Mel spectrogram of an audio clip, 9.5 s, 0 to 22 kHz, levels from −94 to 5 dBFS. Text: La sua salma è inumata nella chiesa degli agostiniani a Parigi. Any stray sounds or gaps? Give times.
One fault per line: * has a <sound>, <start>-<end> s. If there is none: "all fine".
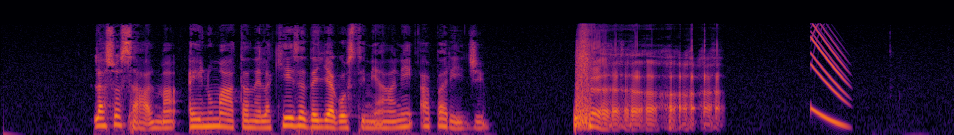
* has a laugh, 5.7-7.3 s
* has a chirp, 8.1-8.5 s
